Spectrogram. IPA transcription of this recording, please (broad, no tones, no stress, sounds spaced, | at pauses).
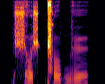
ʃ o ʃ ǁ o b ʉ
